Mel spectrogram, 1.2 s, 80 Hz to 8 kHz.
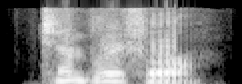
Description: Search Result for " tumblerful" : The Collaborative International Dictionary of English v.0.48: Tumblerful \Tum"bler*ful\, n.; pl.
tumblerful.mp3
